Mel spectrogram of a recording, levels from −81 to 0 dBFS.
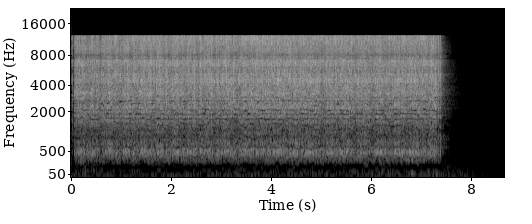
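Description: A music clip with plainly audible HE-AAC compression all the way through. The treble sounds gritty and metallic, and nothing sits above about 12.4 kHz, likely from a very low bitrate around 16 kbps.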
